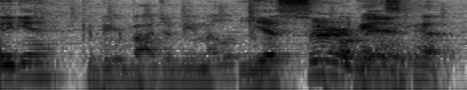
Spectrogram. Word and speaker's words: Gbaja-Biamila: Kabir Gbaja-Biamila? Yes, sir, okay, man. So, Kabir Gbaja-Biamila. Gbaja-Biamila.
